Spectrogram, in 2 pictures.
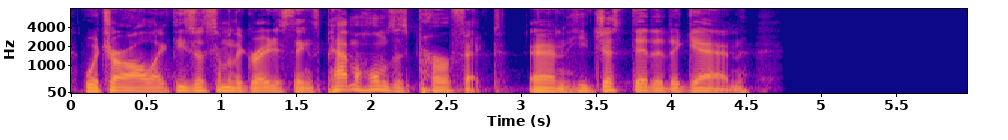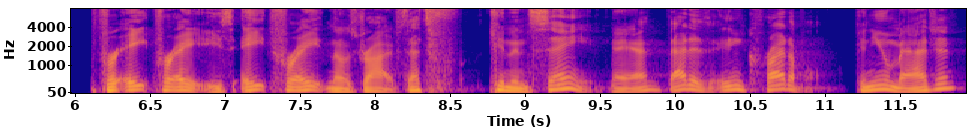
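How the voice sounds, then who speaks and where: A man's voice: low-pitched, darkish tone, dry recording, studio quality. A man in his thirties hosting a casual sports live stream, rambling with fillers and restarts and greeting viewers in the chat.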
